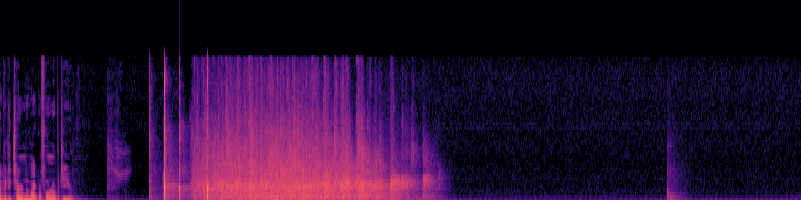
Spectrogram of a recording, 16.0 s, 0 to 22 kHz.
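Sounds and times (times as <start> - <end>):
audience applauding: 3.0 - 8.9.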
